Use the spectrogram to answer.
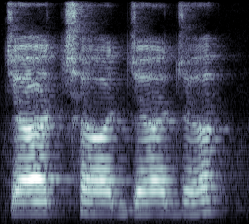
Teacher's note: च छ ज झ यहाँ आपका तालव्य से आता है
